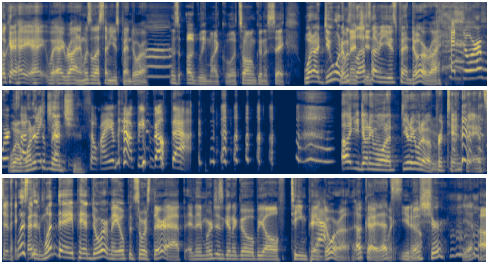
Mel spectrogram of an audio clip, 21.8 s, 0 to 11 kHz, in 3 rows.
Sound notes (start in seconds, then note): 10.9 laughing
